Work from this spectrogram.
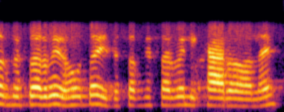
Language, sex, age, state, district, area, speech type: Maithili, female, 60+, Bihar, Sitamarhi, rural, conversation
